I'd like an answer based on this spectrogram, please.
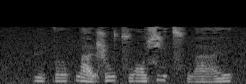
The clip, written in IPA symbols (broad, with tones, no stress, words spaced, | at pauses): py̰˨˩t̪ɤ˧˥pwa̰˨˩ɪ̯ʂu˥˩ t͡swɔ˧˥ɕi˥ t͡sʰwa˧˥ɪ̯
